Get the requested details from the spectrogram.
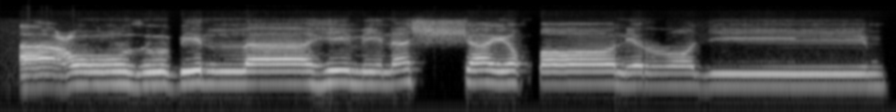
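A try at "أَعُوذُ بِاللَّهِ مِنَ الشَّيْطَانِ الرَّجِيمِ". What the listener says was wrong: To-nya terlalu panjang, Pak. Jadi to-nya jangan terlalu panjang.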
